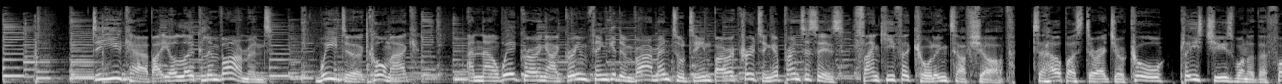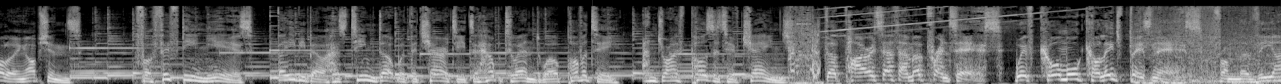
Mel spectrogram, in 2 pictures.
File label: UK English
